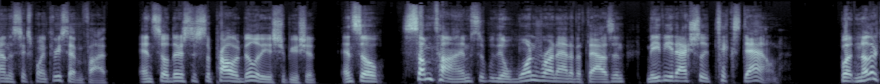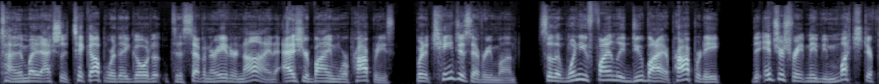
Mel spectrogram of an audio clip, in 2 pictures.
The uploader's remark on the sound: This was a live class recorded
